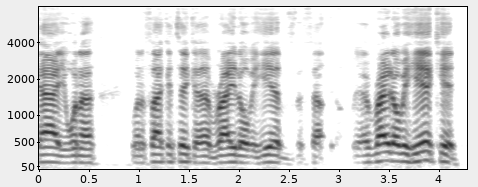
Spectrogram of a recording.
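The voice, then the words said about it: Imitated thick Boston accent. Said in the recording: “thick Boston accent like they have in the movies ... he had the thick Boston accent ... you talk like the movies say you talk”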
